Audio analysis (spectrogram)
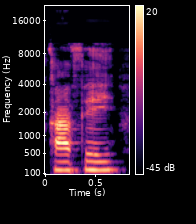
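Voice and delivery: "cafe" slow, both syllables high and level; high-pitched tones. Shown as a demonstration. Teacher summing up the tones, "cafe" high and level. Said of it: "they are all high-pitched tones".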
